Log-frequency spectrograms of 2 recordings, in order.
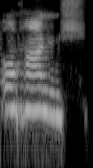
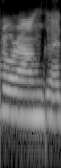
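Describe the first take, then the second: First: The word is pronounced in a French style. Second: The word is pronounced by German spelling rules. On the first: The speaker calls it right. "They call it orange, which is more of a French pronunciation" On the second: The speaker calls it wrong. "not oranga"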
